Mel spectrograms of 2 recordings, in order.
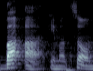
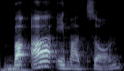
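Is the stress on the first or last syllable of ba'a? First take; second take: first; last. First: The stress is on the first syllable of ba'a. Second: The stress is on the last syllable of ba'a. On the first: She has already arrived. "The emphasis is on the first" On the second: She is coming now. "means is coming with the sheep. It is present tense"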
